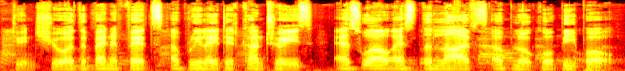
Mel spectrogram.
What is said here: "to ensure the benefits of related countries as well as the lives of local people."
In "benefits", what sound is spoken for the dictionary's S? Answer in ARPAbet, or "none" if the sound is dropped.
S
